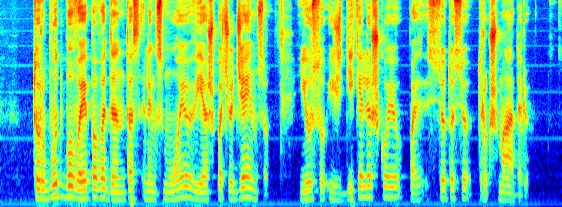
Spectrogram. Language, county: Lithuanian, Klaipėda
